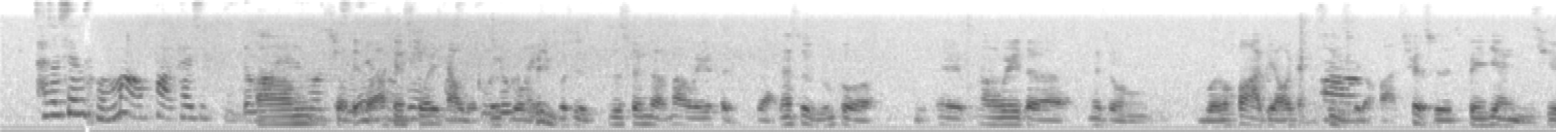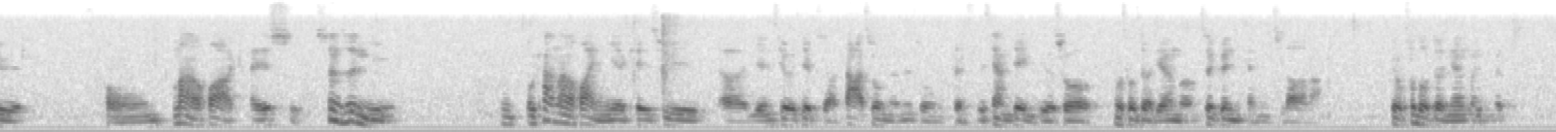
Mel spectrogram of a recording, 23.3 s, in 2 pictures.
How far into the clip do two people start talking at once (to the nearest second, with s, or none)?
2 s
